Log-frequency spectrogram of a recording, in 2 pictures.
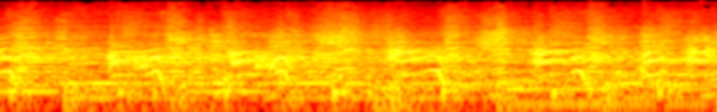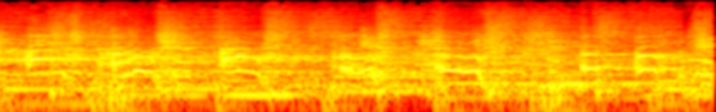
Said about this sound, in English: You know that hound is singing a song, boy.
